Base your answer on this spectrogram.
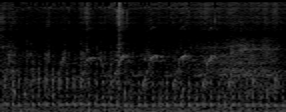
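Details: Pet guinea pig, Luna or one of her sons, at feeding time: a steady low purring drone with quick pulsed chutters and a series of short rising squeaks about every third of a second.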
